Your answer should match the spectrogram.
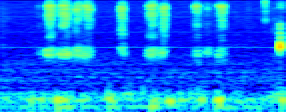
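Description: A green Sharpie felt-tip marker writing on paper, a quick run of short pen strokes as a word is lettered.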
